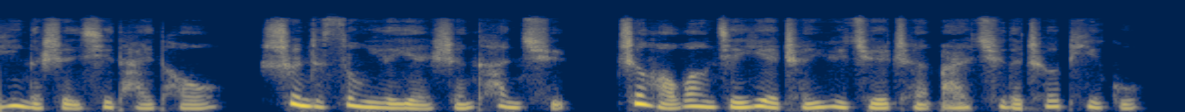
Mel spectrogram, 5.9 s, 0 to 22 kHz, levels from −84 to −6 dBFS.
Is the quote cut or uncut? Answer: cut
